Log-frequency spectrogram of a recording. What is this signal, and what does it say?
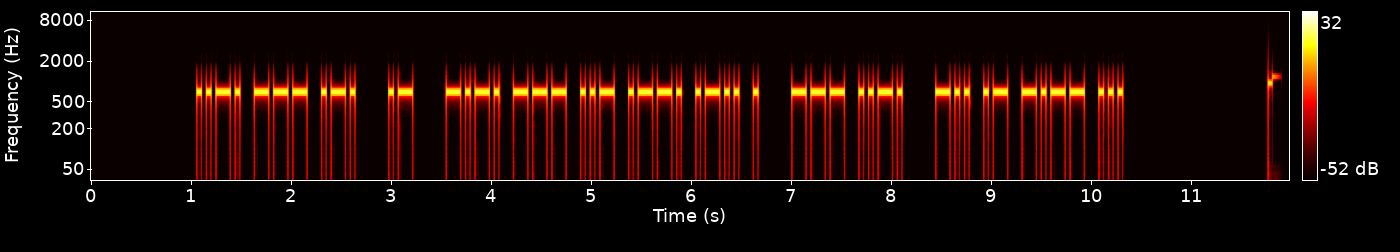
Morse code, heard as a keyed tone, about 25 wpm, 700 Hz. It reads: FOR A COUPLE OF DAYS
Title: Sets of 5 Words Encore2 25wpm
